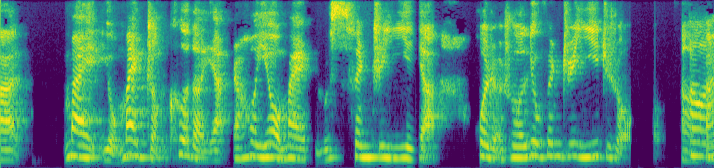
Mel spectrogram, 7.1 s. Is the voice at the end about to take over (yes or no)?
yes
